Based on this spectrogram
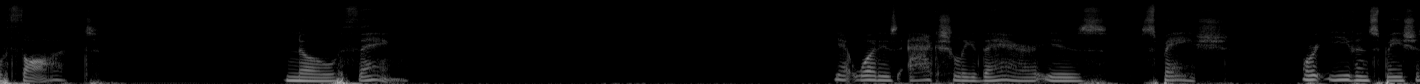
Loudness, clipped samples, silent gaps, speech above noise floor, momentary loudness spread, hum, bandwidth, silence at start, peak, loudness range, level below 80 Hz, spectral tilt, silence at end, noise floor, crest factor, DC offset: -40 LUFS; under 0.1%; none; 38 dB; 15 LU; none; over 20 kHz; 0 s; -20 dBFS; 5 LU; -48 dBFS; -5.5 dB/octave; 0 s; -76 dBFS; 22 dB; under 0.1%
